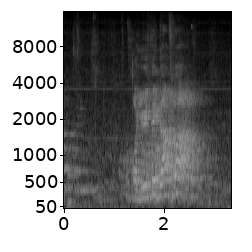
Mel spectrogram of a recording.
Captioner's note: audience awws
